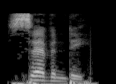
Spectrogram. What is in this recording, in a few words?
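"number 70", American English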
